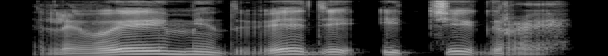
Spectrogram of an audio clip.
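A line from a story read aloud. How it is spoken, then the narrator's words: Muttered. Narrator (Russian): пробормотал Абеттик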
